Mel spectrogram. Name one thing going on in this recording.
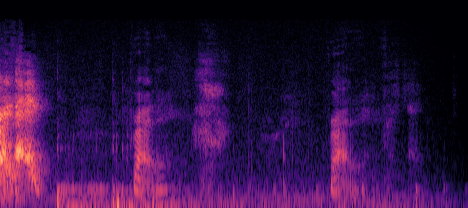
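A young girl laughs close by.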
